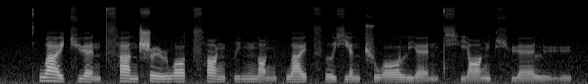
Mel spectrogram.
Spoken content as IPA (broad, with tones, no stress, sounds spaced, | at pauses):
kʰ w a˥˩ ɪ̯ t͡ɕ ɥ ɛ̰˨˩ n t͡sʰ a˥˧ n ʂ ɻ̩˥˩ ɻ w ɔ˥ t͡sʰ ɑ˥˩ ŋ p i˧˥ ŋ n̪ ɑ̰˨˩ ŋ x w a˥ ɪ̯ t͡sʰ ɹ̩˧˥ ɕ j ɛ˧ n ʈ͡ʂ w ɔ˧˥ l j ɛ̰˨˩ n t͡ɕʰ j ɑ˥˩ ŋ t͡ɕʰ ɥ ɛ˧˥ l y̰˨˩˦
